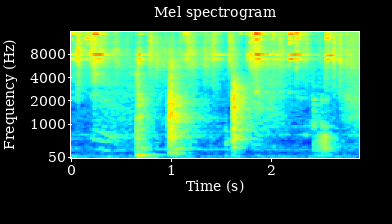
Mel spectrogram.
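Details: German Shorthaired Pointer, a pet female, jumping around and vocalizing to ask for food at breakfast time; short whiny, rising-and-falling bursts roughly every second, with a person talking to her about breakfast between the sounds.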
